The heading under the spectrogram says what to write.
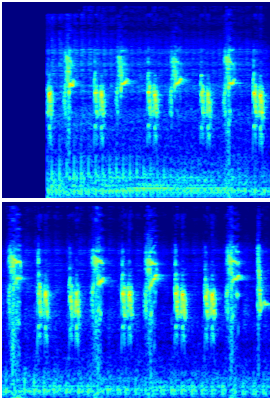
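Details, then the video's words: Long-tailed shrike (cendet) in full chattering song with harsh 'kasar' mimicked notes (masteran): short, rasping, high chirps repeated about twice per second, some with upward flicks, over a low steady hum. "burung cendet gacor full masteran kasar kasar"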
